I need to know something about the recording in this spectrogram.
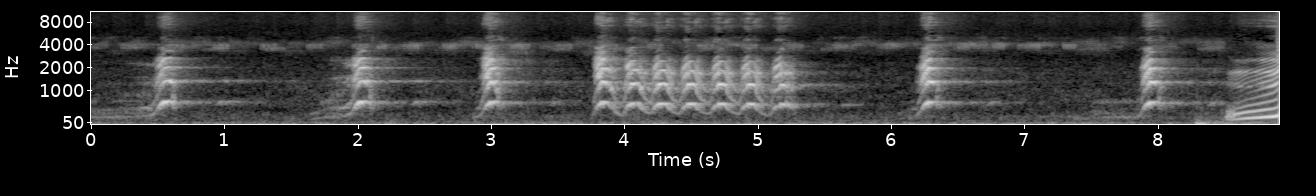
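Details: Small black dog barking while someone tries to talk to it: sharp yelping barks with rising onsets, single barks spaced one to two seconds apart and a rapid burst of about seven in the middle, over a faint steady high whine.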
